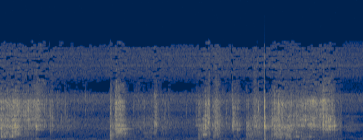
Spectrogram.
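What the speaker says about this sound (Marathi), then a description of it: "आपण पाहत असेल चिकन टाकल्यावर ते सुद्धा आपण व्यवस्थित परतून घेतोय." Chicken being sautéed with onion and tomato in a pan for chicken dum biryani, with soft sizzling under scattered spoon scrapes and clinks against the pan, fairly close and moderately quiet, without talk.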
